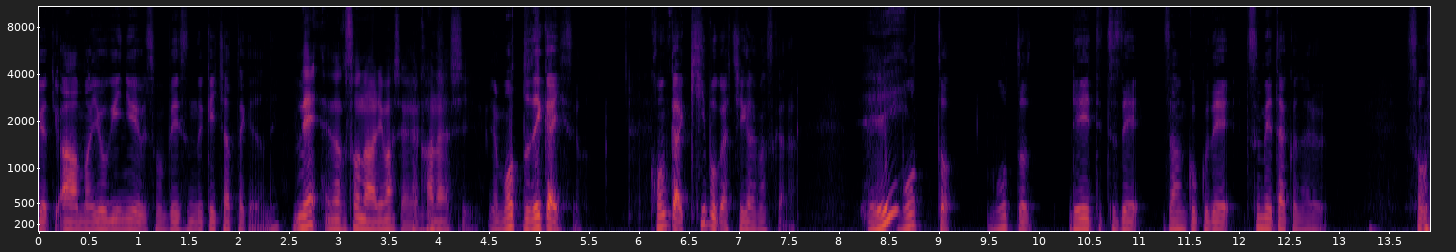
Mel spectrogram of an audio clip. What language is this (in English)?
Japanese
